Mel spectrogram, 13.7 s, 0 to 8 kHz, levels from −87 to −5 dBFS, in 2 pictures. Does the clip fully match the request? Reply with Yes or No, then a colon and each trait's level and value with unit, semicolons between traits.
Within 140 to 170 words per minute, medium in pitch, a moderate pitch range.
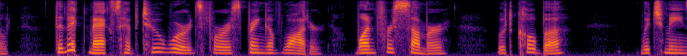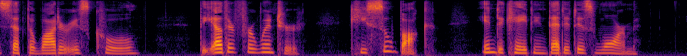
Yes: average, 145 wpm; medium, 170 Hz; average, 3.3 semitones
